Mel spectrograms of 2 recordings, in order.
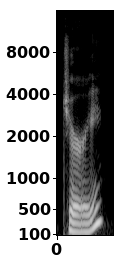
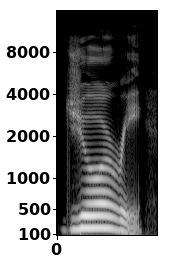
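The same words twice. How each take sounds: First: The first vowel sounds like 'er'. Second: The first vowel sounds like 'or'. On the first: "reduce the sound and just pronounce it as jury with an er" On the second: "then it's the or, as in pour"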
